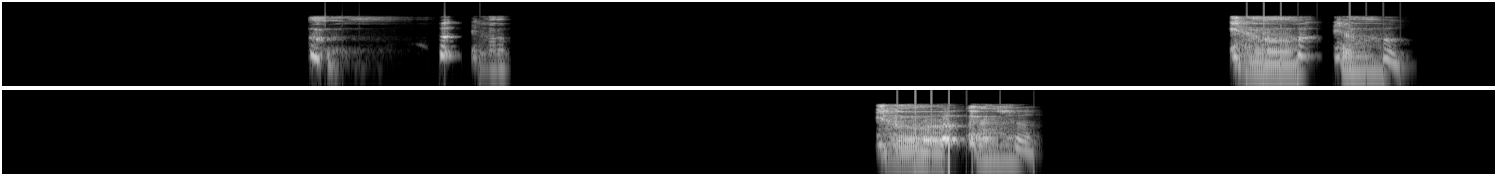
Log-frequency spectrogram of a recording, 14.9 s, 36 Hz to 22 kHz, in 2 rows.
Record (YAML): three_cough_length: 14.9 s
three_cough_amplitude: 29068
three_cough_signal_mean_std_ratio: 0.25
survey_phase: beta (2021-08-13 to 2022-03-07)
age: 45-64
gender: Female
wearing_mask: 'No'
symptom_cough_any: true
symptom_new_continuous_cough: true
symptom_runny_or_blocked_nose: true
symptom_sore_throat: true
symptom_fatigue: true
symptom_fever_high_temperature: true
symptom_headache: true
symptom_change_to_sense_of_smell_or_taste: true
symptom_onset: 5 days
smoker_status: Never smoked
respiratory_condition_asthma: false
respiratory_condition_other: false
recruitment_source: Test and Trace
submission_delay: 2 days
covid_test_result: Positive
covid_test_method: RT-qPCR
covid_ct_value: 14.5
covid_ct_gene: ORF1ab gene
covid_ct_mean: 15.0
covid_viral_load: 12000000 copies/ml
covid_viral_load_category: High viral load (>1M copies/ml)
